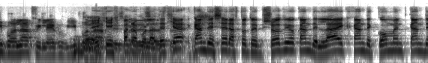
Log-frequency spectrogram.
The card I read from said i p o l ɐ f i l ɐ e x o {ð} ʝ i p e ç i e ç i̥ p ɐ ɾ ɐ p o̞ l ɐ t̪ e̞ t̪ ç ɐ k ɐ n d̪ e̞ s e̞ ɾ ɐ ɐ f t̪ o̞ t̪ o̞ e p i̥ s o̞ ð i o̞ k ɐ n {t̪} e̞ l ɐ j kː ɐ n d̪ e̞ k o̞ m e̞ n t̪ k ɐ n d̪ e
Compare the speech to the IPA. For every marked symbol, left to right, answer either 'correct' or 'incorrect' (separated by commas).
incorrect, incorrect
